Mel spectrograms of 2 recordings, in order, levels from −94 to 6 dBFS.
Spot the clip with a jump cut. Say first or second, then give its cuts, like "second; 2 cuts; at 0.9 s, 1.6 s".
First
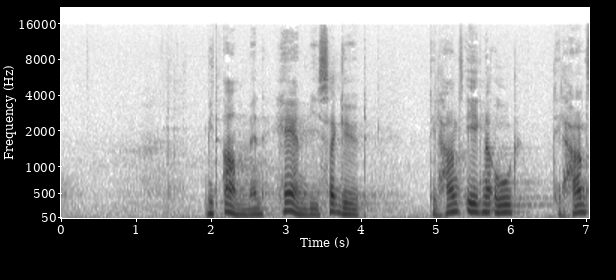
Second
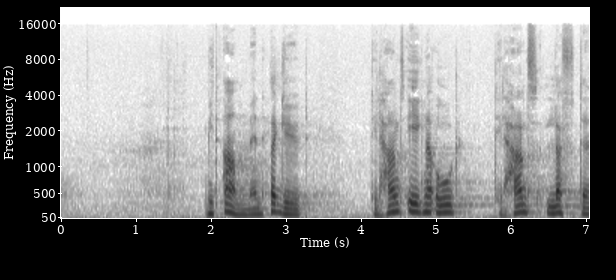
second; 1 cut; at 2.8 s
